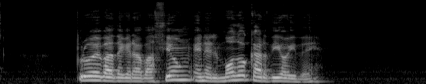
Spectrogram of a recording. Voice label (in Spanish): grabacion tipo cardioide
